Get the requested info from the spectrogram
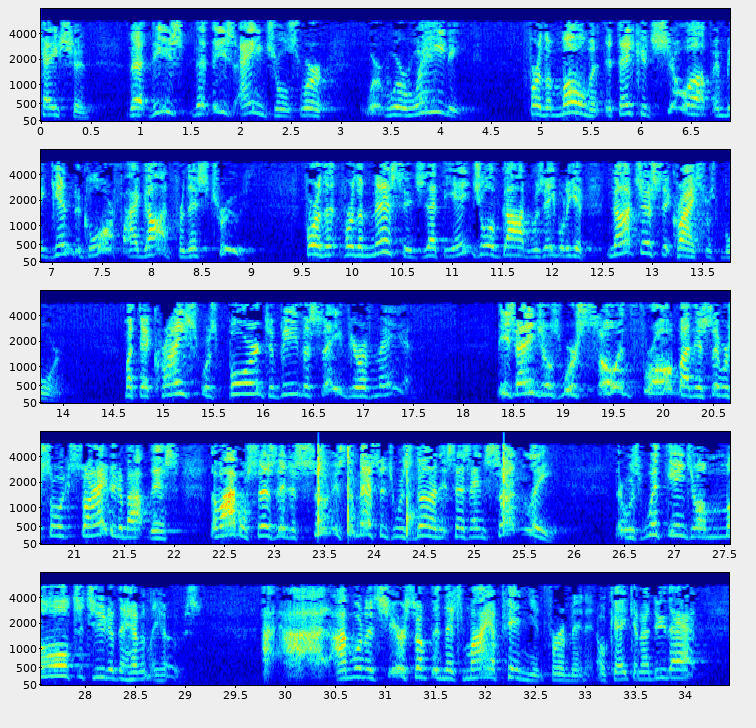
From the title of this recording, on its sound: Ketha Heights Baptist Church ~ Live Broadcast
